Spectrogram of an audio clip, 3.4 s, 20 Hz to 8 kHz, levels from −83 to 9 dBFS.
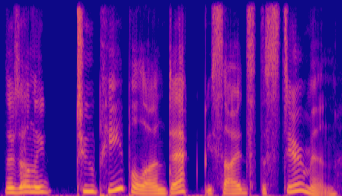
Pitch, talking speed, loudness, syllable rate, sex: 195 Hz, 160 wpm, -18 LUFS, 5.1 syllables/s, female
